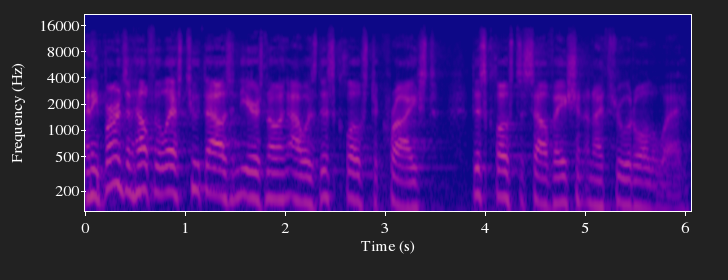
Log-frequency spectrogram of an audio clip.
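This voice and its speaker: Speaking at a fairly quick pace, a man has an unremarkable speaking voice. His pitch is fairly high and varies in an ordinary way. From United States. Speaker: pastor. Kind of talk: sermon. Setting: church.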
